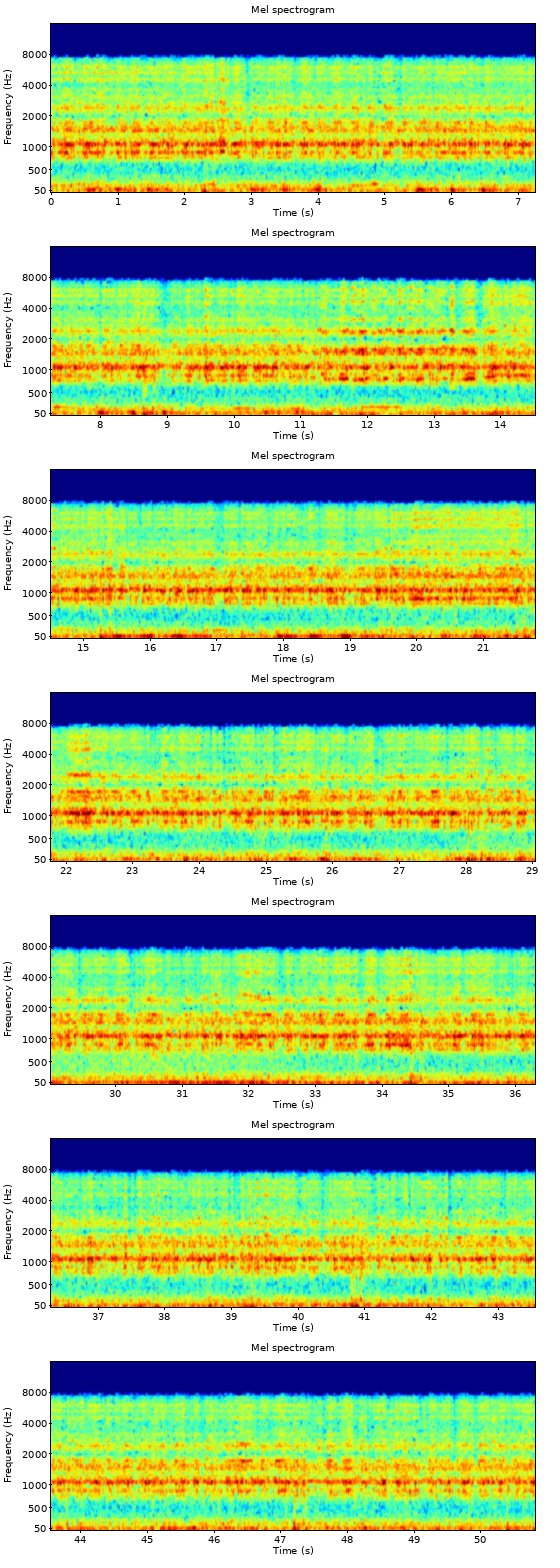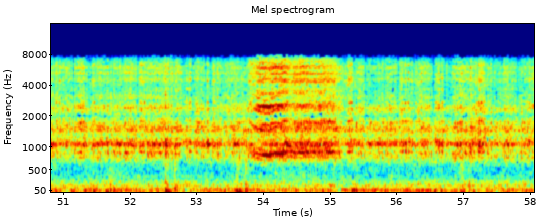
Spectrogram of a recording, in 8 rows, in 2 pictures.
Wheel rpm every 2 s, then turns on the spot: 230, 230, 230, 230, 230, 230, 210, 230, 230, 230, 230, 230, 230, 230, 230, 230, 230, 230, 240, 230, 230, 230, 230, 240, 240, 230, 230, 230, 230.
none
